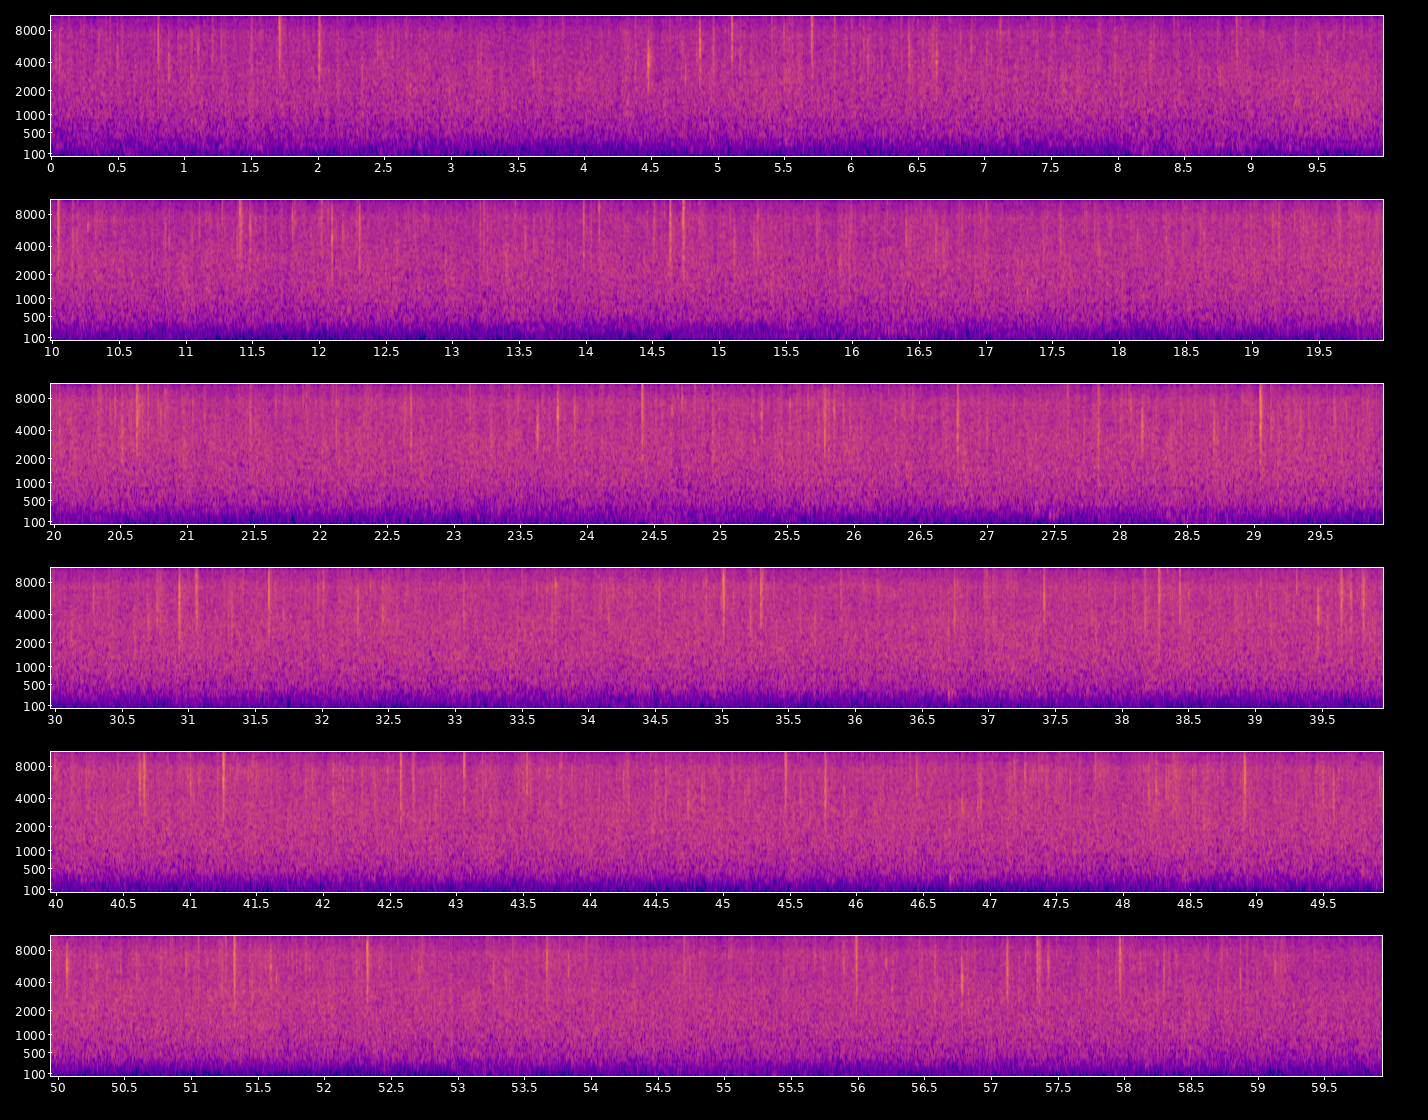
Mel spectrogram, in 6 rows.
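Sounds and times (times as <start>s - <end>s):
rain falling: 0.0s - 59.9s
wood fire crackling: 3.5s - 6.7s, 10.8s - 34.2s, 34.8s - 50.4s, 55.1s - 58.1s.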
